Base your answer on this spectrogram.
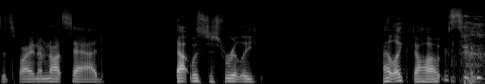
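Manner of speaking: crying happy tears. Reacting to a video of happy dogs, crying happy tears. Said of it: "These are happy te-".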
